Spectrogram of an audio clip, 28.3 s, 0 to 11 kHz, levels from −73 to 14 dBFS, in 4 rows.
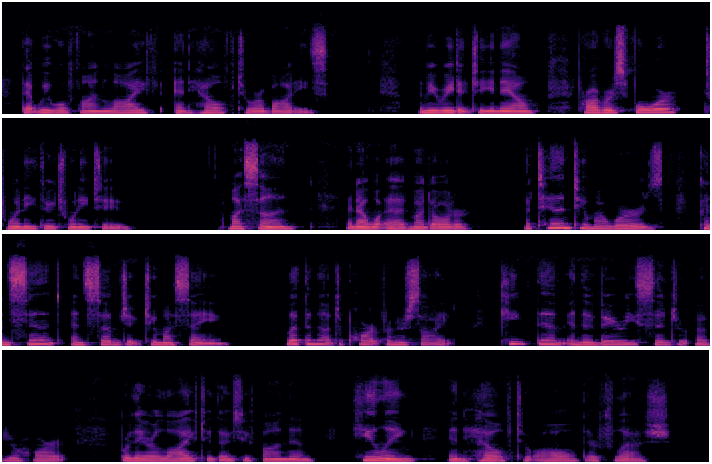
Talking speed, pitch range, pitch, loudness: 155 wpm, 155-180 Hz, 160 Hz, -27 LUFS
